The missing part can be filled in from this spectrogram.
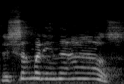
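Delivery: panicked high yelling.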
